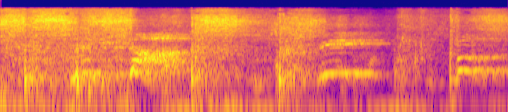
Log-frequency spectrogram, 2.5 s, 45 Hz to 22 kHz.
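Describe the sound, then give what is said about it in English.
A rapid series of sharp, smacking punches lands about every half second, loud, with muffled voices and grunting sounds between the hits, as 53-year-old boxer Mike Tyson throws punches in a video. “there's a video that came out of Mike Tyson in some shorty shorts recently. I want you to see these punches.”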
